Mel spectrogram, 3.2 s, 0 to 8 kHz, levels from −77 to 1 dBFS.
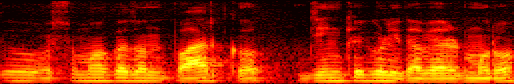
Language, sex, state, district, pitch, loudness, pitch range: Kannada, male, Karnataka, Shimoga, 105 Hz, -19 LUFS, 100-110 Hz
